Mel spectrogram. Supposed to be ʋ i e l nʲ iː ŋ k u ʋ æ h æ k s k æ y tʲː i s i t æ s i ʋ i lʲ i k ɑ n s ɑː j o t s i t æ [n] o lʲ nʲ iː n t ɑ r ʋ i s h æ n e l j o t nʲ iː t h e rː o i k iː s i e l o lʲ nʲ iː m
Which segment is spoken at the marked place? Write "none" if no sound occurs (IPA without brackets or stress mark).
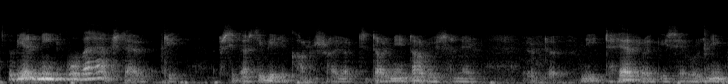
none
